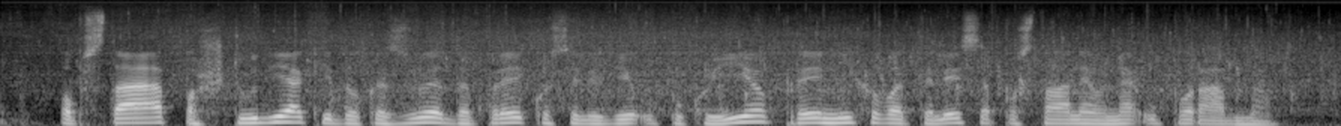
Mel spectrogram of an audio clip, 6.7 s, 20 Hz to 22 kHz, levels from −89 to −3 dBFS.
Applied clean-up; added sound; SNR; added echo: none; Frying (food); 16 dB; none.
